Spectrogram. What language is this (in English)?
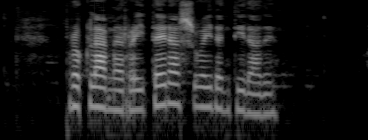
Galician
